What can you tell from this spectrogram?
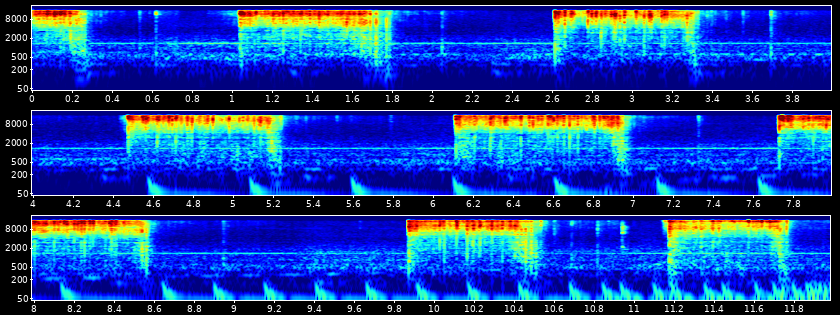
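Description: Electric arc welding of a steel bracket onto a bicycle fork: the arc crackles and sizzles in short runs of under a second, about eight times, with a faint steady whine beneath.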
